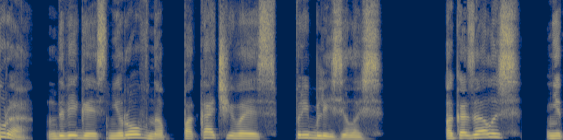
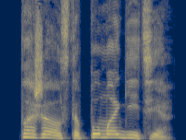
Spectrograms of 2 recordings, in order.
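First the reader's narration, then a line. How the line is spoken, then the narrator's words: Pleading. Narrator (Russian): взмолилась я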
